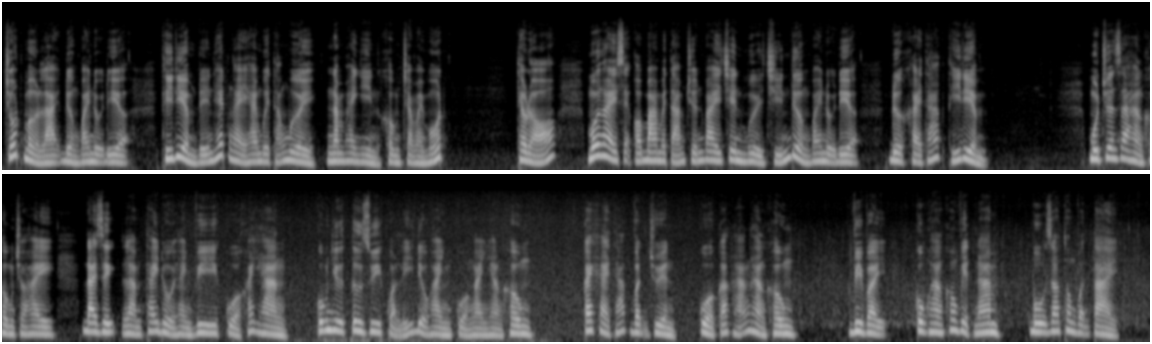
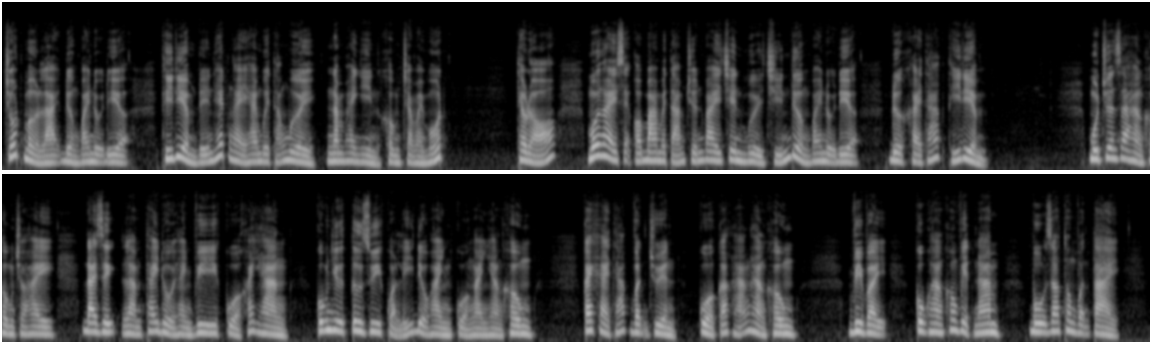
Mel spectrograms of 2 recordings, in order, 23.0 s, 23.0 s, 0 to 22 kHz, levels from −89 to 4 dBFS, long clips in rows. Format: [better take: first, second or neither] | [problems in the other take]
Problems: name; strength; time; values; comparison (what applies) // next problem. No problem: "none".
second | rain or running water; faint; from 13 s on; 25 dB below the speech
